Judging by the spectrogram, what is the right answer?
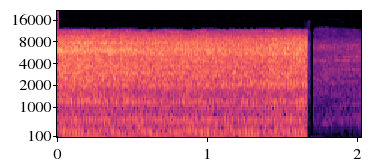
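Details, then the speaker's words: Engine after adjusting the manual cam chain tensioner (backed out, tightened until the chatter stopped, then 1/4 turn more and locked): an even, quiet idle with the earlier cam chain rattle gone; the top end sounds healthy. "you can hear the engine A lot quieter before it had a lot of rattle um right now um it's it's very quiet I don't hear the rattling at"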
